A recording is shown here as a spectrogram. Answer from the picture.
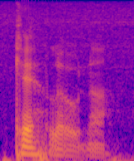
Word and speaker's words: Kelowna: How do they pronounce that? Kelowna.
